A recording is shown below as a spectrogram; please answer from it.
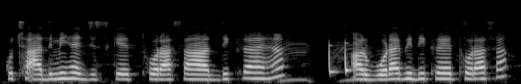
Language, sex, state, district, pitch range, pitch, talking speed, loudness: Hindi, male, Bihar, West Champaran, 235-270 Hz, 255 Hz, 185 wpm, -17 LUFS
